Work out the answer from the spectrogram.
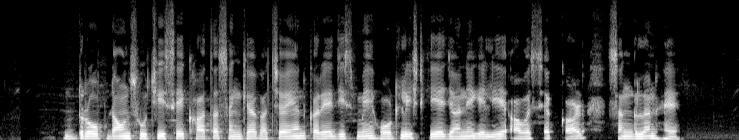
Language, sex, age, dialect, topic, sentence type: Hindi, male, 18-24, Hindustani Malvi Khadi Boli, banking, statement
